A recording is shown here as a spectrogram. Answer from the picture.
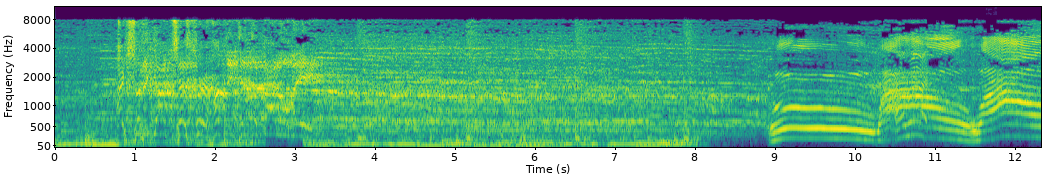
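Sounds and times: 
theater crowd jeering in disapproval: 0.2s - 12.3s.

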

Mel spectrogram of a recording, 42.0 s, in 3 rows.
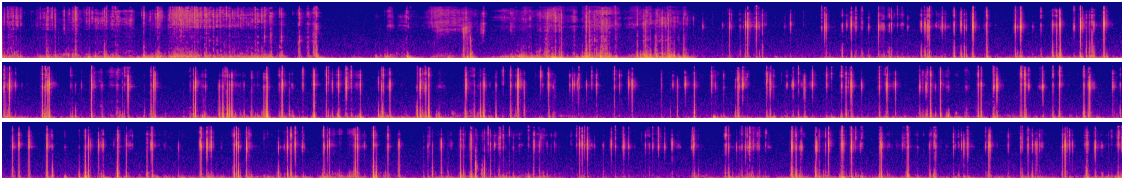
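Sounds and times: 
tapping and scratching on rhinestones: 0.0s - 4.0s, 5.9s - 42.0s.

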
